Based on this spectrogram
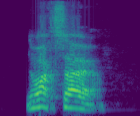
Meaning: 1. blackness 2. black stain or mark 3. blackness; darkness (quality of being bad or evil) 4. darkness
- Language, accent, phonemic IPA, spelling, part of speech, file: French, Canada, /nwaʁ.sœʁ/, noirceur, noun, LL-Q150 (fra)-noirceur.wav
